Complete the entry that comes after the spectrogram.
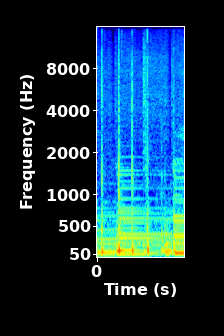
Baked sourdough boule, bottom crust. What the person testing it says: it has a nice hollow drum sound to it, tells me that it was baked correctly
